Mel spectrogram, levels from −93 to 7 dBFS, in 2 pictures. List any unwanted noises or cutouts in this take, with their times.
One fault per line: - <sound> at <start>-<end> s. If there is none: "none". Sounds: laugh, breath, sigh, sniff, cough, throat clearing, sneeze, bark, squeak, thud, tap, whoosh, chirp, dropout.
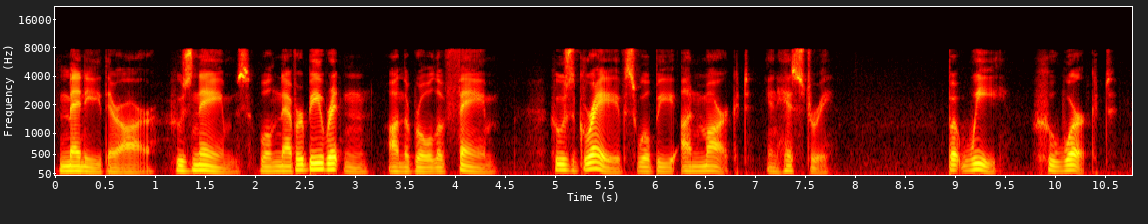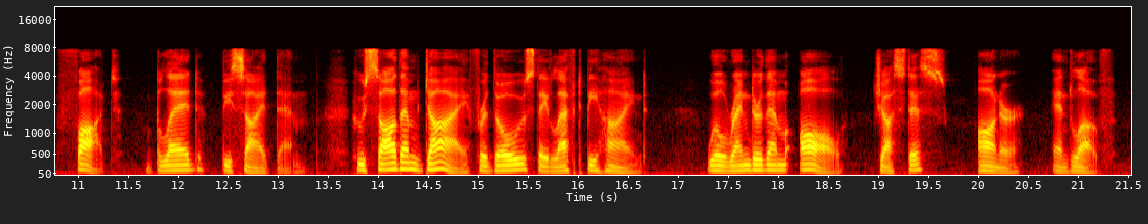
none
